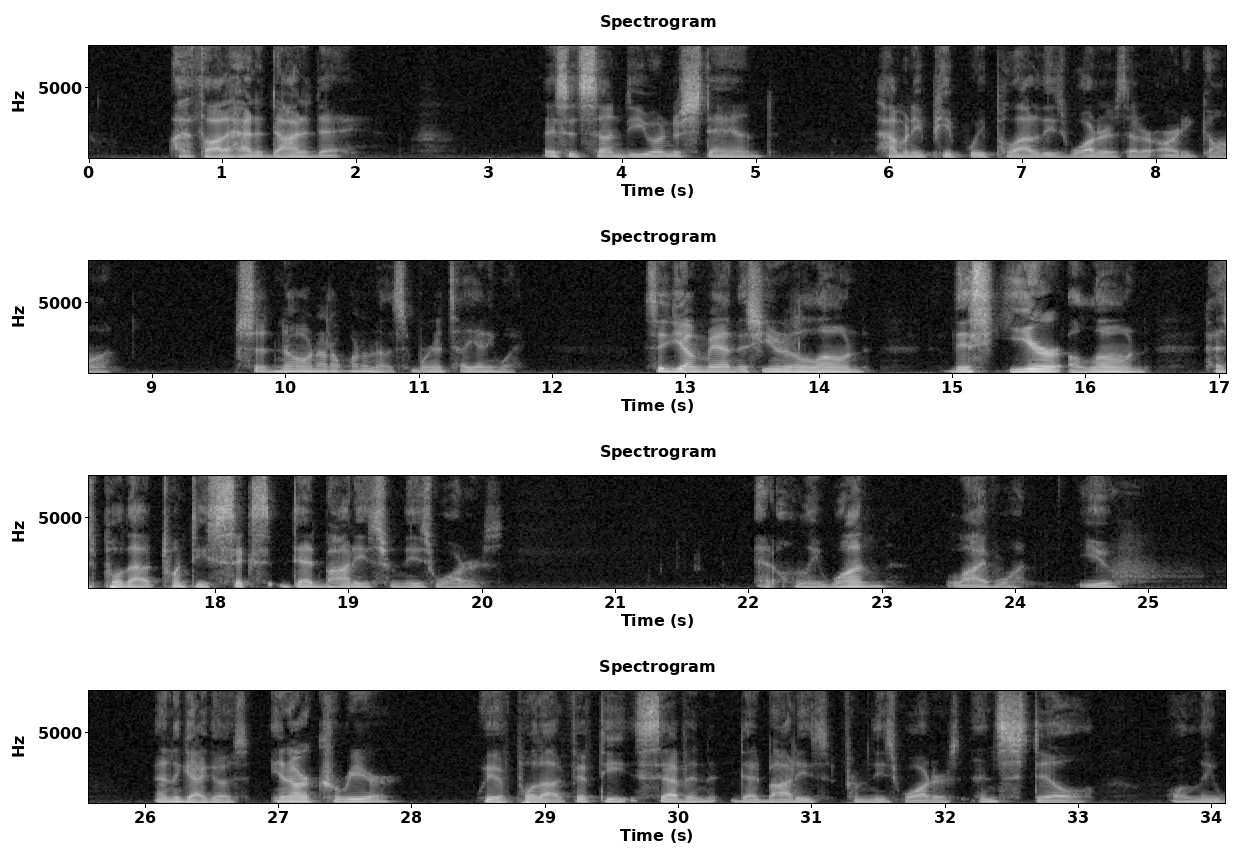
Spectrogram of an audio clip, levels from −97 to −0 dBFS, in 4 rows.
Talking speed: 155 wpm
